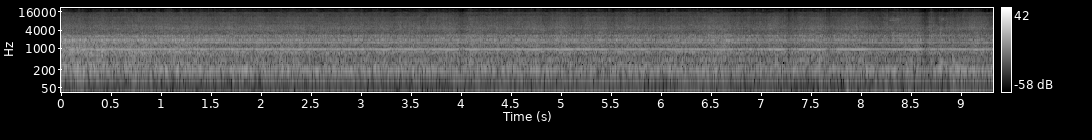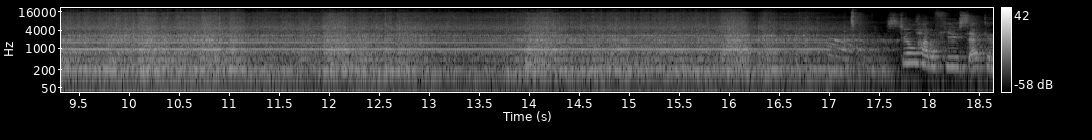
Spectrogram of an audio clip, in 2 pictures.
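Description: A kitchen blender runs at speed 6 on curry powder, salt and pepper with the measuring cup inserted, a steady loud whirring drone for most of the clip before it cuts off near the end.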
